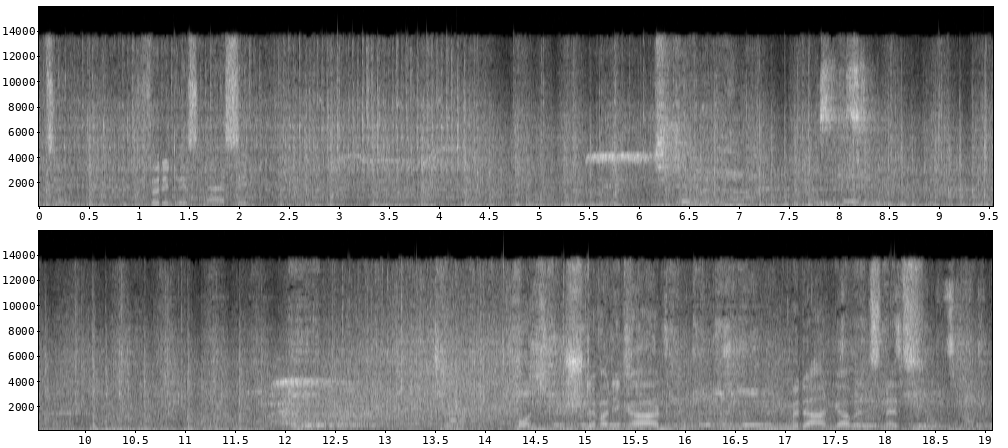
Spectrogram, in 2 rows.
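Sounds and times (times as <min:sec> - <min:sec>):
crowd noise: 0:00.0 - 0:19.0
music and drumming: 0:00.0 - 0:19.0
short high whistle: 0:05.4 - 0:06.2.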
